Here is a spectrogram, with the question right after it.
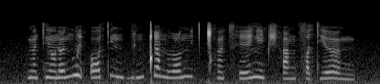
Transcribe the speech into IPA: ɡ ã tʲ ɔ̃ ɾ œ n w ɪ ʔ ɔ tʲ ã ŋ ɪ ɡ ɪ ŋ ǃ e n ðˤ y n y tʲ ǀʰ œ̃ t͡sʰ e lʲ ẽ t͡ʃʰ a ŋ sˤ ɪ tʲ œ ŋ

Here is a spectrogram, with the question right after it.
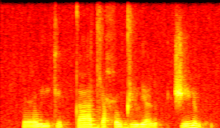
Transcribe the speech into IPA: ʕ u nʲ k e p t̪ a dʲ ʌ ħ u dʲ ʌ ɳ lʲ a ɳ | t͡ʃ i ɳ ɯ p

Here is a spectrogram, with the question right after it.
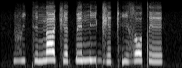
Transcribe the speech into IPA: v i˨ k ɪ˨ ŋ aː˦ t͡ʃ ɛ˨ k͡p e˦ n iː˦ d͡ʒ e˨ kʼ i˨ z ɔ˦ t e˨

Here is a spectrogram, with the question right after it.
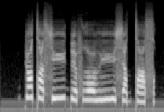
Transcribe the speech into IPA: p y tˤ y s yː ɠ ø f ðˤ uː β yː s œ d tˤ e sˤ

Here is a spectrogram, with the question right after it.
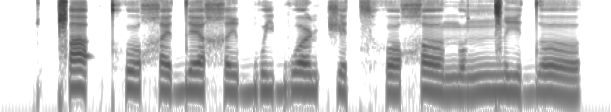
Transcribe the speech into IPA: ǁ a ʔ kʰ u χ e d̪ e χ i b u j b w ɤ ɳ t͡ʃ e t͡sʰ o χ ɤ n̪ o ŋ͡ǀ i d̪ ɤ

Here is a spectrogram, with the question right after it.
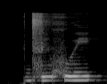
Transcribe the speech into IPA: d͡z i xʷ ɨ j

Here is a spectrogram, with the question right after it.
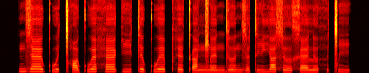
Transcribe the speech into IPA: n z æː˦ kʷʼ ɛ˧ ǀʰ ɑ˨ kʷʼ æ˦ h æː˦ k iː˧ t ɛ˦ kʷʼ ɛː˦ pʰ ɛ˦˨ kʼ a˨˦ ŋ͡ǁ ɛ˧ n d əː˦ n z ə˨ t i˧ j a˦ s əː˨ x æ˧ l ə˧ h ə˦ ǀ i˦˨

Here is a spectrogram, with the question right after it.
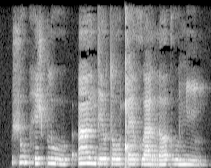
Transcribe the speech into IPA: ʃ u ʔ h e ʃ p l u | ʔ ã ə̯ n d e ʊ̯ t o ǃʼ ɛ xʷ a r ʌ ɡʱ u ɲ i ʎ

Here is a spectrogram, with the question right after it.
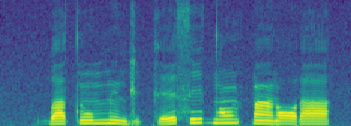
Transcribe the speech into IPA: ɡ͡b a˧ t ũ˦ m ĩ˦˨ ɡ i˨ k e˨˦ s i˦ d ɔ̃˦ k͡p ã˧ ɾ ɔ˧ ɾ a˧

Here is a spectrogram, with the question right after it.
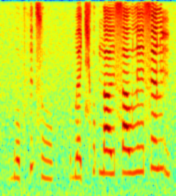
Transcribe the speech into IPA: b o˨ pʰ ɪ˦ ʔ sʰ u˨ | b ɛ˨ t͡ɕʰ ʊ˦ ʔ n a˦ ɪ̯ sʰ a˦ ʊ̯ l e˦ sʰ ɛ˦ l ĩ˦˨

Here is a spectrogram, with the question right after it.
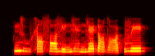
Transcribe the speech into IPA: n z ṳ˦˨ x i˧ sˤ ə˞˧ z i˨ n z ɛ̤˦˨ n z ɛ˦ ɗ ə˞˧ dˤ o˨ | v e˦

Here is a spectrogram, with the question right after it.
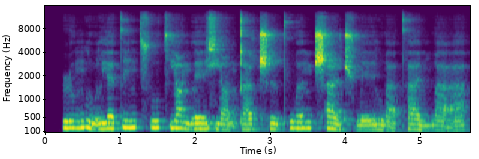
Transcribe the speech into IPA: ɻ ʊ˧˥ ŋ l ṵ˨˩ l j ɛ˧˥ t̪ i˥ n t͡sʰ u˥ t̪ʰ j ɑ˥˩ ŋ l e˧˥ ɪ̯ ɕ j ɑ̰˨˩ ŋ t̪ ä˧˥ ʈ͡ʂʰ ɻ̩˧˥ pʰ w ə˥ n ʈ͡ʂʰ a˥˩ ɪ̯ ʈ͡ʂʰ w e˧˥ ɪ̯ l w ä̰˨˩ t̪ʰ a˥˩ ɪ̯ m w ä̰˨˩˦

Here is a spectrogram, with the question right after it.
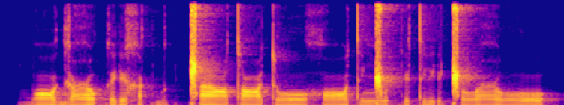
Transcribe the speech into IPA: b ɔː ɡʲ u ʕ o k ɛ ɾʲ a x a k b ø k ǁ aː tˤ ʏ w o t oː x ɔː t i ŋ͡ǁ u k ɾʲ ɐ t i ɾʲ ɐ ǁ oː ʕ oː

